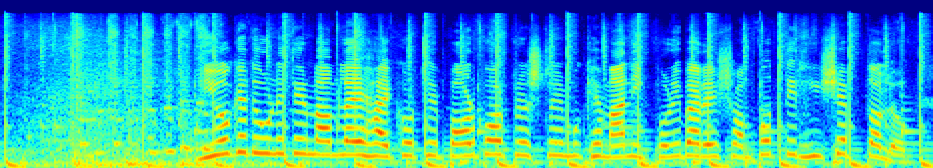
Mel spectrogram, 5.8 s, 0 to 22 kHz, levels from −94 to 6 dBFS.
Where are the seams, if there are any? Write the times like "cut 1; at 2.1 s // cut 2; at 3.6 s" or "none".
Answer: cut 1; at 1.2 s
